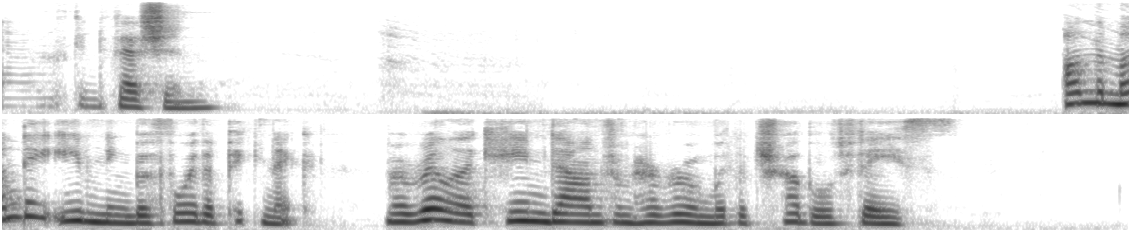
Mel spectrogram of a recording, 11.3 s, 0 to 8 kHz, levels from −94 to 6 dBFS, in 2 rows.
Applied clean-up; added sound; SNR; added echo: neural mask model DeepFilterNet 3.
